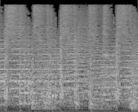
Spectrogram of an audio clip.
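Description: High school marching band playing in the stands: brass and sousaphones carrying a tune over a steady drumline beat.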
